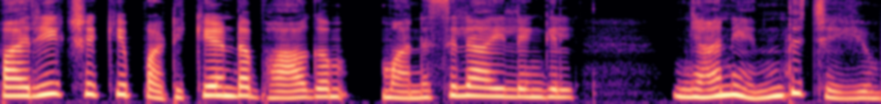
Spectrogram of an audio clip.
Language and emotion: Malayalam, fearful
